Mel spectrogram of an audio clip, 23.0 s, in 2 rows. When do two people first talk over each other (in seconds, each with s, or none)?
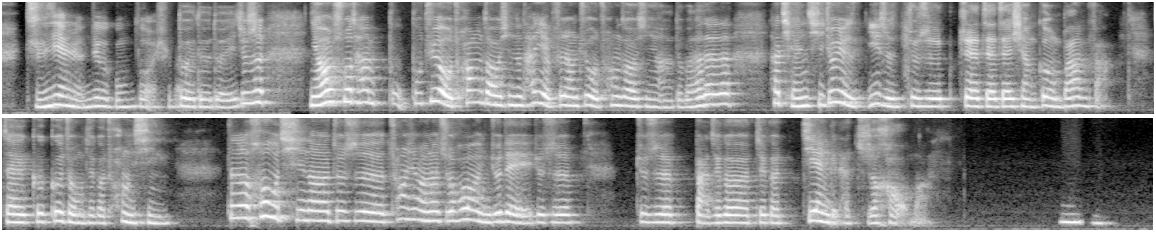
none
